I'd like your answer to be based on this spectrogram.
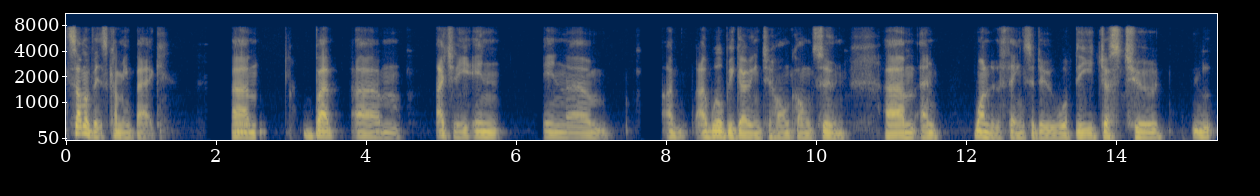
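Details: Man with aphasia after a stroke, with word-finding problems and great difficulty with numbers.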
